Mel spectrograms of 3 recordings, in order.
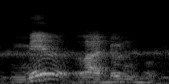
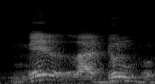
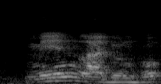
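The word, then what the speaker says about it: مِنْ لَدُنْهُ: Jadi cara bacanya mil ladunhu seperti itu. Tidak boleh dibaca min ladunhu atau tidak boleh dibaca mil ladunhu, tidak boleh.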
